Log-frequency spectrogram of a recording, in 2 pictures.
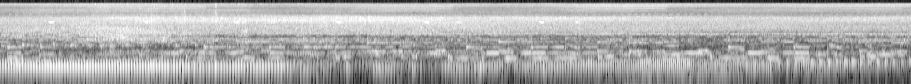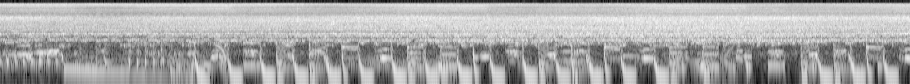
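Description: Background music: sustained low notes and shifting melody, with a steady low beat coming in a little past the halfway point. A constant rushing hiss runs underneath.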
